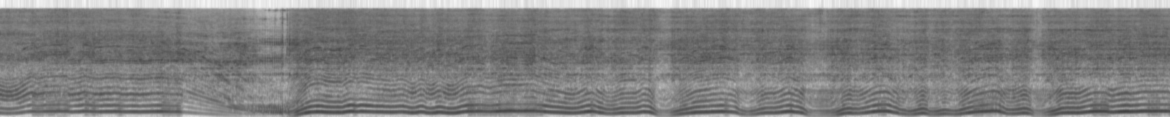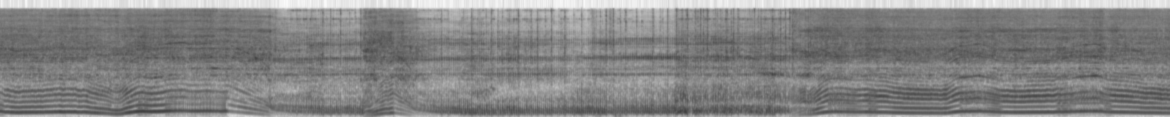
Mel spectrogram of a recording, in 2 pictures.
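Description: Two-stroke chainsaw cutting into a large tree trunk, its high engine note dipping and rising again and again as the chain bogs in the wood and recovers. For several seconds past the middle the engine note drops away, leaving a rougher sawing noise, then the steady high note returns.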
